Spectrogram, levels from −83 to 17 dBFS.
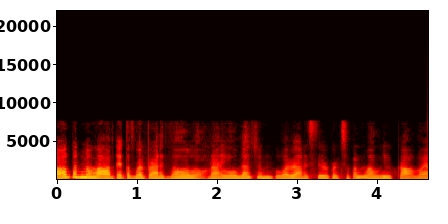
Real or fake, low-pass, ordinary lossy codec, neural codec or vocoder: fake; none; none; codec, 16 kHz, 0.5 kbps, FreqCodec, larger model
